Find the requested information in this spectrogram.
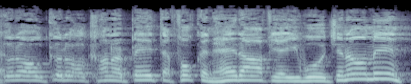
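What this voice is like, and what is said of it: Put-on inner-city Dublin accent. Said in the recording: “I put on a Dublin accent, and in Dublin, inner city Dublin, they speak differently... A little bit like Conor McGregor”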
